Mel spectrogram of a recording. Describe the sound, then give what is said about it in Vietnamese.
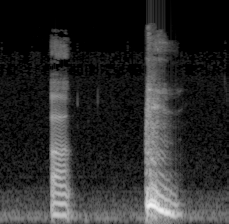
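A woman clears her throat with two short, harsh, fairly loud bursts about a second apart, with silence around them and no other sound. “Thế là Cẩm Thư cũng hoảng hồn và nhận ra bản thân vừa rồi đã lơ đánh thì liền hắng giọng một cái.”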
